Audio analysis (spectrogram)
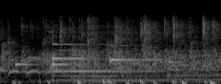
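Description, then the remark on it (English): Light, polite golf-style applause at a church service, welcoming the morning's preacher: a small scattering of soft, irregular claps pattering along steadily for a couple of seconds, fairly quiet, with no voices. “Yeah, I think that feels about appropriate for probably what he's going to do, that kind of half golf applause.”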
